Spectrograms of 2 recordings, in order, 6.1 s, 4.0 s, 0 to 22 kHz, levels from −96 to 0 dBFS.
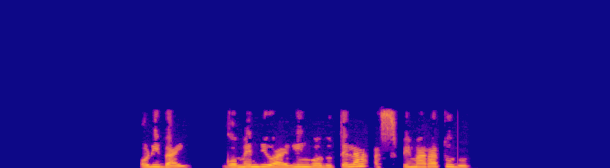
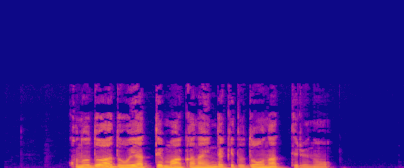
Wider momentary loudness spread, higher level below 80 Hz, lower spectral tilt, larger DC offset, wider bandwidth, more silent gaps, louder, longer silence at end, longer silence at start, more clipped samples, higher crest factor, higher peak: second, 9 LU vs 13 LU; second, -68 dBFS vs -58 dBFS; second, -5 dB/octave vs -7 dB/octave; neither; second, 8 kHz vs 11 kHz; first, 1.91-2.21 s, 3.98-4.02 s vs none; about the same, -22 LUFS vs -22 LUFS; first, 1.4 s vs 0.75 s; first, 1.4 s vs 0.7 s; neither; about the same, 18 dB vs 18 dB; about the same, -6 dBFS vs -6 dBFS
